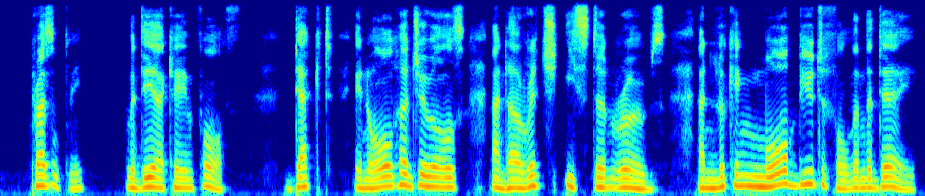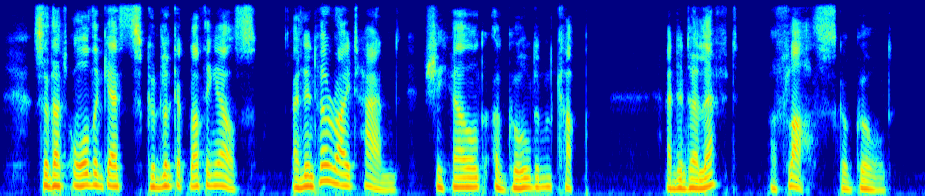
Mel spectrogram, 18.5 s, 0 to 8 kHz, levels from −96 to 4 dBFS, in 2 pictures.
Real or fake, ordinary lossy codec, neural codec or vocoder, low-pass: fake; Opus, 64 kbps; codec, 16 kHz, 4 kbps, FreqCodec, larger model; 7.2 kHz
